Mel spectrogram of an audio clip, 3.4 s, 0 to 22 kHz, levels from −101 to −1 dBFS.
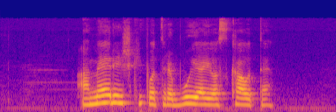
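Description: At 1.39 s a skip ahead drops roughly 0.7 s of speech. The waveform splices straight across with no silent gap, and the spectrogram shows an abrupt discontinuity in the formant tracks. From 1.49 to 2.70 s, a jitter buffer speed-up trims repeated pitch-period slices, around 70 ms in all. Speech runs at 105% with unchanged pitch. On the spectrogram the harmonics stay level while syllables compress slightly in time.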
